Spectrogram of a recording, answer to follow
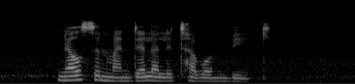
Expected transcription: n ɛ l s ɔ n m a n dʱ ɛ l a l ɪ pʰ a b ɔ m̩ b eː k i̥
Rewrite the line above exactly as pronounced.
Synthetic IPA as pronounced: n ɛ l s ɔ n m a n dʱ ɛ l a l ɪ tʰ a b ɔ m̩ b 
